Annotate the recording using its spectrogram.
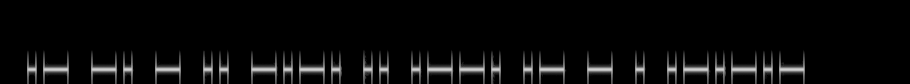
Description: Morse code, heard as a keyed tone, about 15 wpm, 700 Hz. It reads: ANTICIPATE.
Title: Sentences from Top 1500 Words 15wpm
